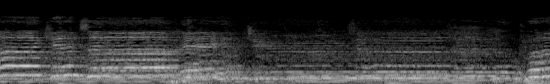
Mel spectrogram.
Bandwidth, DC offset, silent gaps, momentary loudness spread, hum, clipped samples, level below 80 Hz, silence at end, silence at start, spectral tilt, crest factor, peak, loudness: 10 kHz; under 0.1%; none; 8 LU; none; under 0.1%; -40 dBFS; 0 s; 0 s; -6.5 dB/octave; 14 dB; -8 dBFS; -23 LUFS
